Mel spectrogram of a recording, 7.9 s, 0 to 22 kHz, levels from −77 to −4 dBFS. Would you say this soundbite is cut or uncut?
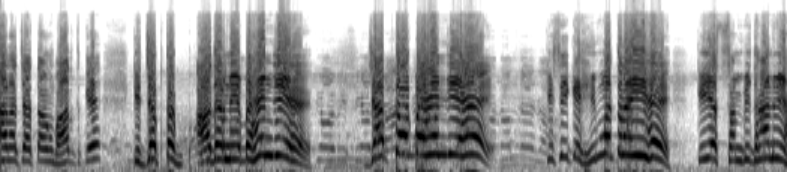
uncut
